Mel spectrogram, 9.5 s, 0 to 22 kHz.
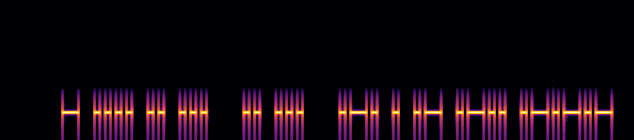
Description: Morse code, heard as a keyed tone, about 15 wpm, 700 Hz. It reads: THIS IS REAL.
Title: Sentences from Top 300 Words 15wpm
